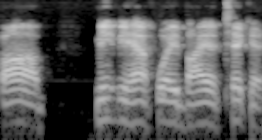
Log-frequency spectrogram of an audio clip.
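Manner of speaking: big, full, booming voice. Answering a man's prayer in the story, in a big booming voice. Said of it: "this big booming voice says".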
